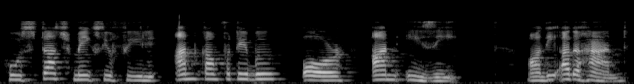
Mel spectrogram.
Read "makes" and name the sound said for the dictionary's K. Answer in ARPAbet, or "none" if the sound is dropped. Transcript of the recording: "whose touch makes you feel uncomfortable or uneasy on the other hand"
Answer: K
